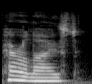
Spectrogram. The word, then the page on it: paralysed: American English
